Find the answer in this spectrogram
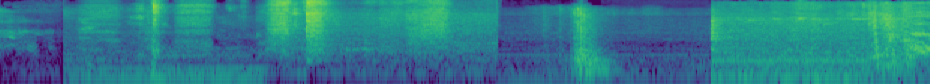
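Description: Indoor knocks, thumps and low hum with faint background voices and music, but no clear animal call.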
